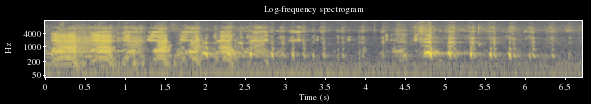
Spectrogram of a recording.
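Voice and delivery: loud, high burst of laughter; big laugh. Real, not acted. Teller cracks up after his horse joke, loud high laughing burst. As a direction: roar with laughter at the punchline.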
